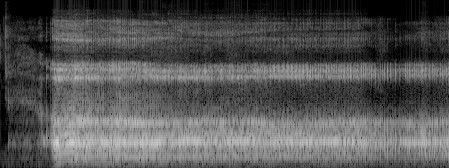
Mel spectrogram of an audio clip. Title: Long burping for more than a minute げっぷ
